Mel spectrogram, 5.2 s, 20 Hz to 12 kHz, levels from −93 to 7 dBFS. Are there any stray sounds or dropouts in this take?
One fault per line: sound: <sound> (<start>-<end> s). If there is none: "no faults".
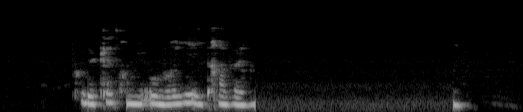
no faults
